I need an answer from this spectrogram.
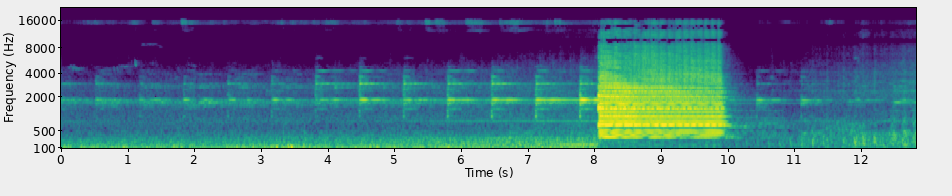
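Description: Coaster commuter train approaching with a low rumble and a bell ringing about twice a second. About eight seconds in comes one loud train horn blast of about two seconds, a chord that cuts off sharply. The train then rolls past.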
